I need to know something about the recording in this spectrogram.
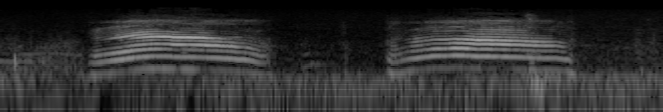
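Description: Two long, drawn-out cat meows, one after the other with a short pause between, each loud, rising then falling in pitch, with no voices.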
